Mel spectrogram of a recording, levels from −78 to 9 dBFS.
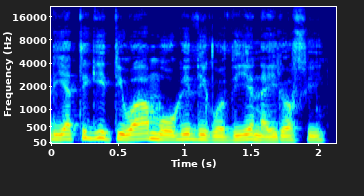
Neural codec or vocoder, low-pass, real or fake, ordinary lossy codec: none; none; real; none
